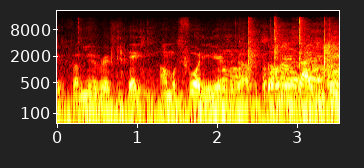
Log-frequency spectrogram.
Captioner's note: audience claps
